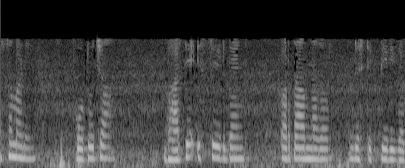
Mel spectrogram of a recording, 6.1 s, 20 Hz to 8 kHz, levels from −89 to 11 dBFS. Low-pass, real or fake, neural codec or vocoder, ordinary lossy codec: 7.2 kHz; real; none; AAC, 16 kbps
